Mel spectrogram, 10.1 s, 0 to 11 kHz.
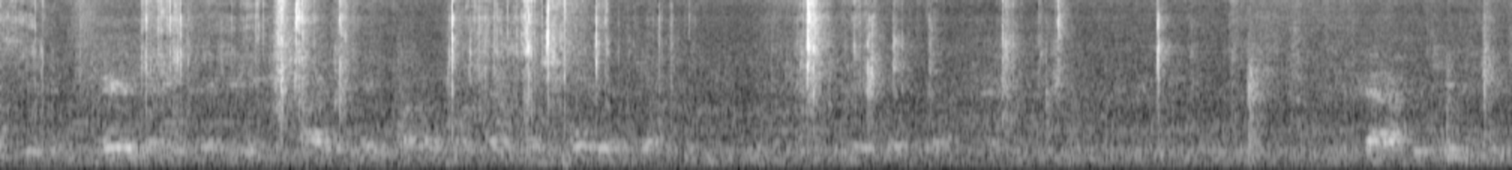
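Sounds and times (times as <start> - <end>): sharp clicks and crinkles: 0.0 - 4.6, 5.2 - 7.9
faint talking: 0.0 - 7.0.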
